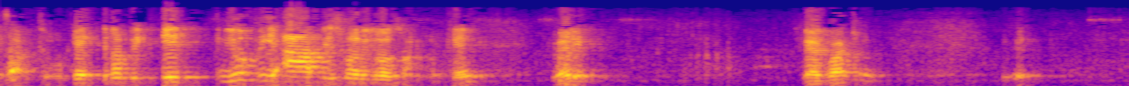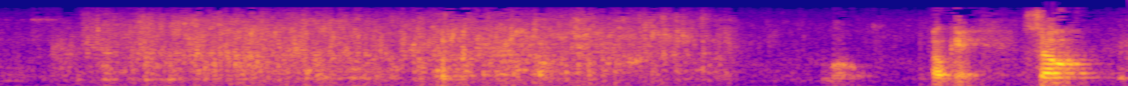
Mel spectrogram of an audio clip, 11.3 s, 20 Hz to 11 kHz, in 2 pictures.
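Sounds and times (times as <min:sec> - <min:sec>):
speech: 0:00.6 - 0:03.0, 0:04.0 - 0:04.4, 0:10.8 - 0:11.1
water pouring into a container: 0:05.9 - 0:09.6.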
